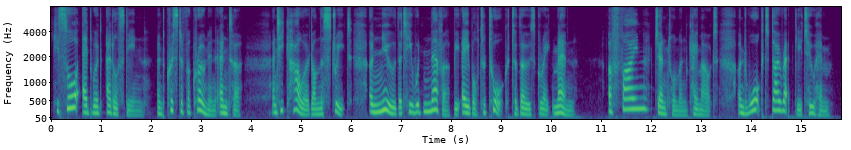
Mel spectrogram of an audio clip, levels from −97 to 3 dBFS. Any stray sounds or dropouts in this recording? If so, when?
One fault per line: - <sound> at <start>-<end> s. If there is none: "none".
none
